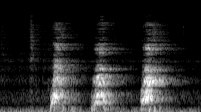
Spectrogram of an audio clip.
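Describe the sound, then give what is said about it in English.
A dog named Jewel, no longer a small puppy, gives three gruff, evenly spaced barks, each a short rough burst with a low, throaty tone, standing out clearly against a quiet background with no one talking. “that is the lovely Jewel, who is sounding a lot more gruff than she did when she was a smaller puppy.”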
